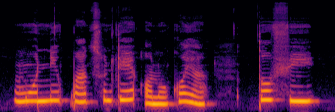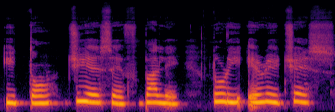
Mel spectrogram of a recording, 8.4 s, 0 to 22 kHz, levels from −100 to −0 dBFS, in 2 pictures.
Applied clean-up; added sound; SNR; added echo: none; none; none; none.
